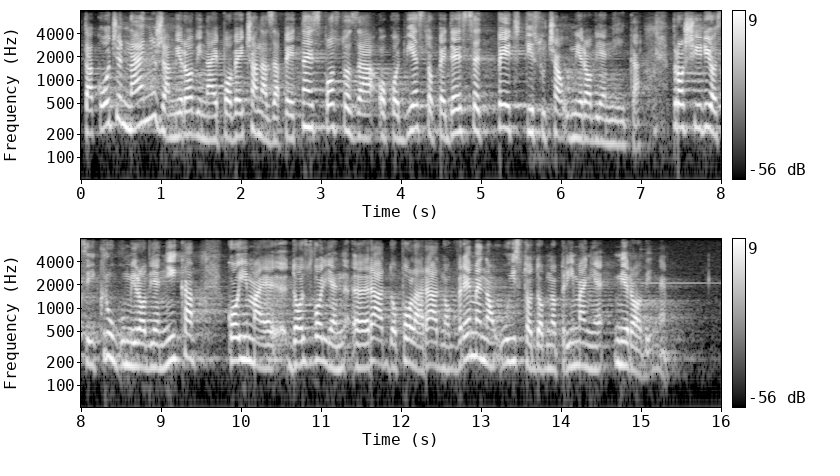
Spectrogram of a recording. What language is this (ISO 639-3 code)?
hrv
